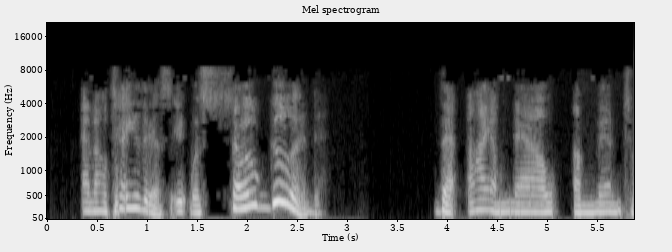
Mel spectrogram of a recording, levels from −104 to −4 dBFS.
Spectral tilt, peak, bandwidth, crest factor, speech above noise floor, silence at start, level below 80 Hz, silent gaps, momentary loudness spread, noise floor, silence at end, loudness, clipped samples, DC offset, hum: -8 dB/octave; -14 dBFS; 8.6 kHz; 16 dB; over 62 dB; 0.35 s; -64 dBFS; none; 10 LU; under -90 dBFS; 0 s; -29 LUFS; under 0.1%; under 0.1%; none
